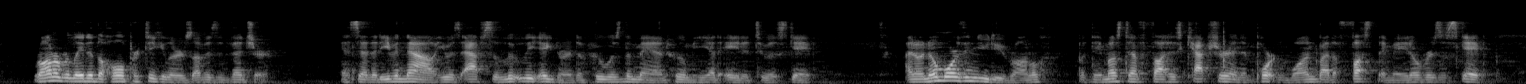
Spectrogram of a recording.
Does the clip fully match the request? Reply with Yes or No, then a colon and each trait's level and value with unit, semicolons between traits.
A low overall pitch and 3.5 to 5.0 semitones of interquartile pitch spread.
Yes: low, 115 Hz; average, 3.9 semitones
